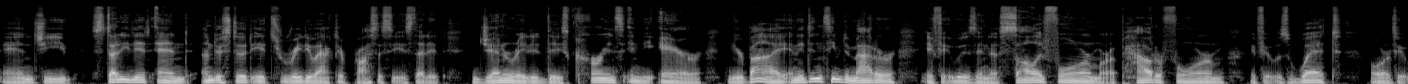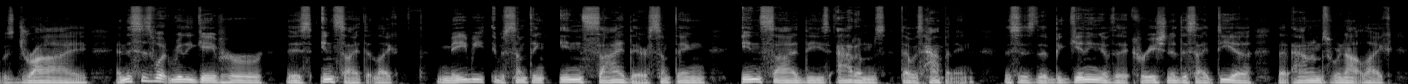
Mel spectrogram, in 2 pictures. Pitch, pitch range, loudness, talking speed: 85 Hz, 80-95 Hz, -20 LUFS, 175 wpm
